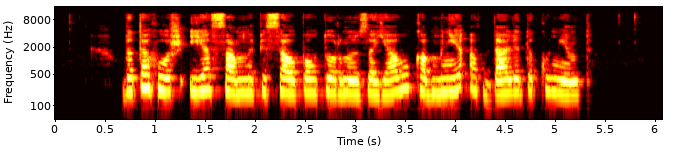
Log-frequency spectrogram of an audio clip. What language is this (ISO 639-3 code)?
bel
